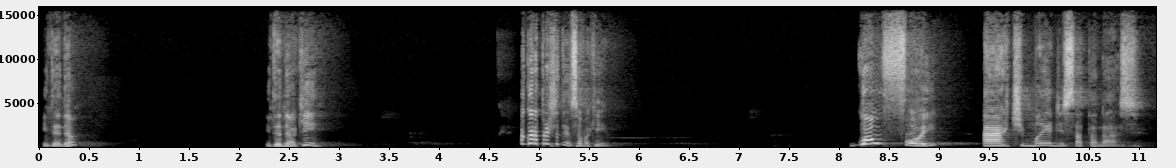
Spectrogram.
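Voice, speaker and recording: High-voiced preacher guy, pitch jumping all over, long hall echo. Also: slow pace, pauses often. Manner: animated, asks the congregation questions and acts out quarrels. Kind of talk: sermon.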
